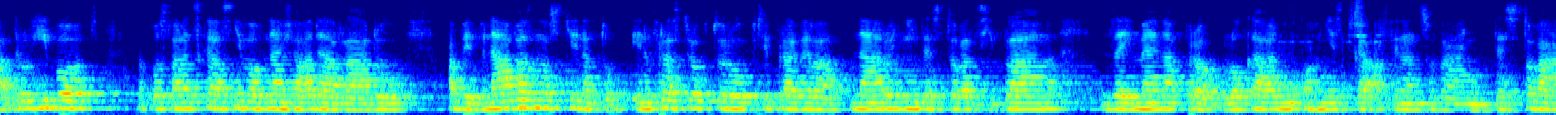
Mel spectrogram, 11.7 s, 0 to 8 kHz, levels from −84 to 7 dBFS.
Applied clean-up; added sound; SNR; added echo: neural separator model SepFormer DNS4.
